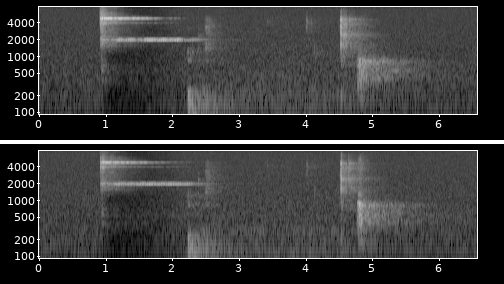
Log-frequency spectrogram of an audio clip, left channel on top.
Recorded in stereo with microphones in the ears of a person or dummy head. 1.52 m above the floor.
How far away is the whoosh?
About 1.3 m.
